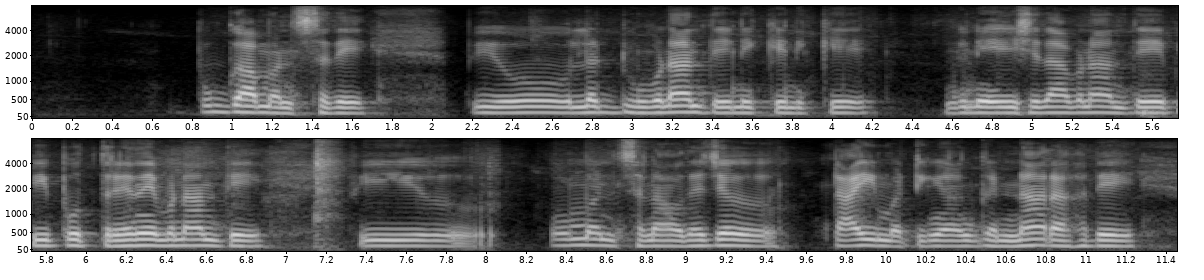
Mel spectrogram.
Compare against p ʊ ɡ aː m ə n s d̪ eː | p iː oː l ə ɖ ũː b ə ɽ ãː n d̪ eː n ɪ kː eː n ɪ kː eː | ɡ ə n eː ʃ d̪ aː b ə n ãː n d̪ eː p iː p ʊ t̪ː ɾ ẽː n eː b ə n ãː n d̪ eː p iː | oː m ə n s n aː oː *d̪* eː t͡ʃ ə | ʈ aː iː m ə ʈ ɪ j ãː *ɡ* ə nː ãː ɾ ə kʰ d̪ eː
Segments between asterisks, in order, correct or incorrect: correct, correct

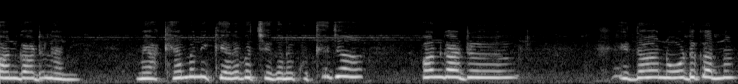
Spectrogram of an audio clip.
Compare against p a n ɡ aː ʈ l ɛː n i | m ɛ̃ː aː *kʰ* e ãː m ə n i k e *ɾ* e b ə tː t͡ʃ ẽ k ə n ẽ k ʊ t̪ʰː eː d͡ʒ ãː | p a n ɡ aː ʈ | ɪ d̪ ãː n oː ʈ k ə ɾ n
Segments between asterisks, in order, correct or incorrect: correct, correct

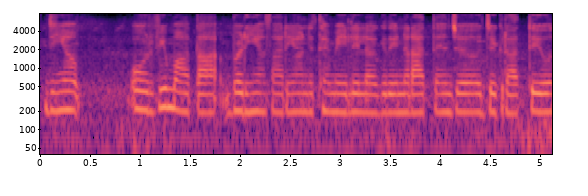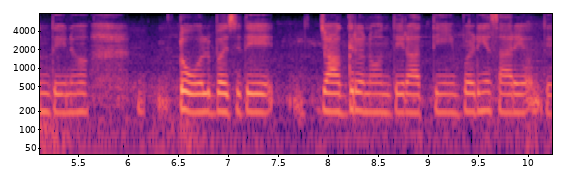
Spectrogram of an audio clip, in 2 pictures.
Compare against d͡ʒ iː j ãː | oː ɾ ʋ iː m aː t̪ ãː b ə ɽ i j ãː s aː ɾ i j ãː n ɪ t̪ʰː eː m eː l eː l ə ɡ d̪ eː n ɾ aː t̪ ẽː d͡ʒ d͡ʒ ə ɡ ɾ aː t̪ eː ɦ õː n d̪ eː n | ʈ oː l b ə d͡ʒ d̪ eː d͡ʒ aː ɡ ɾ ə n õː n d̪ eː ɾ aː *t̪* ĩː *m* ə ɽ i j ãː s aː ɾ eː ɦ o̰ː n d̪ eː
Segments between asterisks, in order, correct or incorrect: correct, incorrect: b

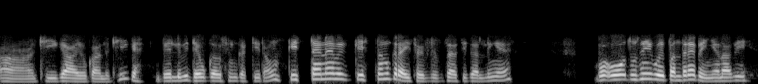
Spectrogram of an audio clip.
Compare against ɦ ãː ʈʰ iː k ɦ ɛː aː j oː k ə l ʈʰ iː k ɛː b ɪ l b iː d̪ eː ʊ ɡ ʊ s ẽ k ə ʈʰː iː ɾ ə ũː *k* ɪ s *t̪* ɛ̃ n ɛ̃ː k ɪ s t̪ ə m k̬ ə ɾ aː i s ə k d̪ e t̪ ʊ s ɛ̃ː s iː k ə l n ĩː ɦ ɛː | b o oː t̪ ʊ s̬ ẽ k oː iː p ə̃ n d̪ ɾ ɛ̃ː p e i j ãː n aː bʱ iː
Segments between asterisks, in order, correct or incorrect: correct, correct

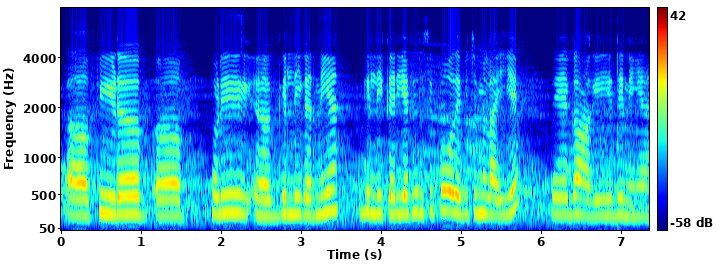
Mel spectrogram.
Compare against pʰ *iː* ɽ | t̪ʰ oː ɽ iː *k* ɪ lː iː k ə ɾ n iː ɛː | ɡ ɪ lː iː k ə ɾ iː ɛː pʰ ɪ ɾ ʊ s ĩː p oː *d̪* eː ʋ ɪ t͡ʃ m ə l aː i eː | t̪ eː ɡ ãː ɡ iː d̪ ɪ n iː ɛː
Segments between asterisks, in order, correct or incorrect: correct, incorrect: ɡ, correct

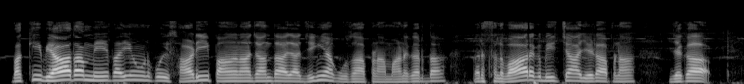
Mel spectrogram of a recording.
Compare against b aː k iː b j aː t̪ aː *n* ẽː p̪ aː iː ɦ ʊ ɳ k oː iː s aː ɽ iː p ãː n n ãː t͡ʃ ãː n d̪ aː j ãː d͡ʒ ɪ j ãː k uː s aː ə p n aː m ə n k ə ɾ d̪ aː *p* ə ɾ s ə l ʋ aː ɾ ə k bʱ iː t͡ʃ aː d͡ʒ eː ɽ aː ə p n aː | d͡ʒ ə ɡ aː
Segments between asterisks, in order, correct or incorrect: incorrect: m, correct

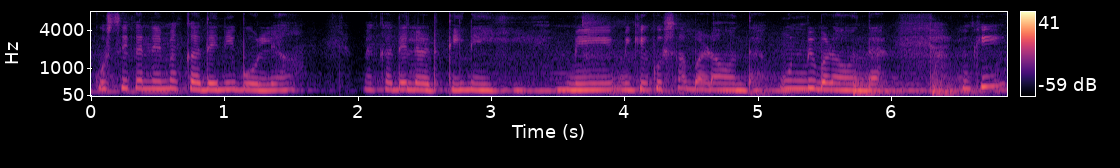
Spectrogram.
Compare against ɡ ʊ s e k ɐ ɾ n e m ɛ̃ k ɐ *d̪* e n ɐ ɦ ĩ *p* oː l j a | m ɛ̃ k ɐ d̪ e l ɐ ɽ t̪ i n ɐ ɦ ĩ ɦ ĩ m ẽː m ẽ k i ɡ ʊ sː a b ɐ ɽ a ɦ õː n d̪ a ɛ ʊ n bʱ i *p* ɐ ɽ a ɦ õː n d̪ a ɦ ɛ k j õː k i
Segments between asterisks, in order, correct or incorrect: correct, incorrect: b, incorrect: b

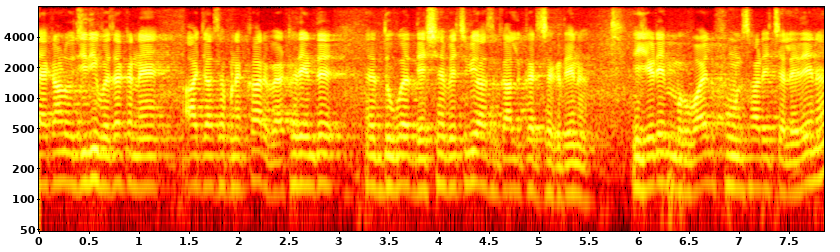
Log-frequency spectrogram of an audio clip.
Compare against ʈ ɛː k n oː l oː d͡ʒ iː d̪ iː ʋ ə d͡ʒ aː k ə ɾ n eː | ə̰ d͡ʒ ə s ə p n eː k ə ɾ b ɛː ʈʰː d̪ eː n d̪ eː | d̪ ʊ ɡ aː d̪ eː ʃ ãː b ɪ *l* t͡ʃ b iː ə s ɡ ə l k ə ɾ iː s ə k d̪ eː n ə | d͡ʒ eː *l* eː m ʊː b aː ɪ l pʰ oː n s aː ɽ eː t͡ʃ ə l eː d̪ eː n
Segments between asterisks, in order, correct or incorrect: incorrect: none, incorrect: ɽ

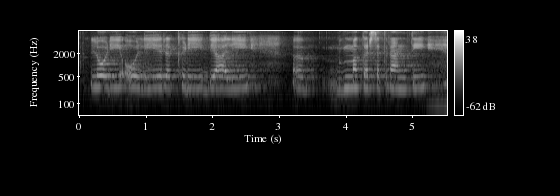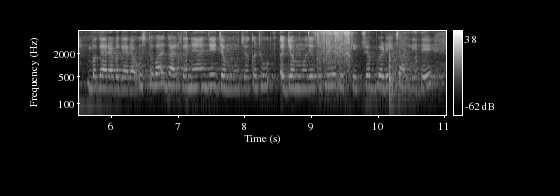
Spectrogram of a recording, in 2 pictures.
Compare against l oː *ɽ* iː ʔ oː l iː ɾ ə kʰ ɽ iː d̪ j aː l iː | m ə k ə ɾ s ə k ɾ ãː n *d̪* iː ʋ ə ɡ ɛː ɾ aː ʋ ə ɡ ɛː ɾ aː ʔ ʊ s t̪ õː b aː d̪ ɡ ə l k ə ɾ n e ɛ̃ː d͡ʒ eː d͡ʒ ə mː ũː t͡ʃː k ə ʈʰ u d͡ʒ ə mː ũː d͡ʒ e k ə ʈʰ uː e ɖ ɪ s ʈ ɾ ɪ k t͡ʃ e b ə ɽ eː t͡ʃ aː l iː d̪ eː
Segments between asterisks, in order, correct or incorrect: correct, incorrect: t̪

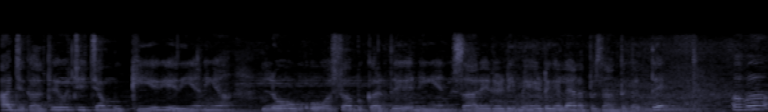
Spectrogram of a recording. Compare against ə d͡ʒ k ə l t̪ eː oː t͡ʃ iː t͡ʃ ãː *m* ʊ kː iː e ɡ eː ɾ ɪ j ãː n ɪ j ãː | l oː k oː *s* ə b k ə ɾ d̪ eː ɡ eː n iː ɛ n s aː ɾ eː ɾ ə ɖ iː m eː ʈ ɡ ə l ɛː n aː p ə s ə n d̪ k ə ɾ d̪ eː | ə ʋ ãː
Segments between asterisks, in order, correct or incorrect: correct, correct

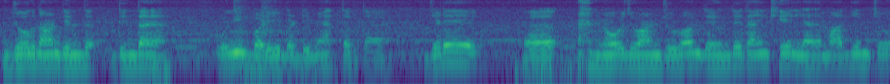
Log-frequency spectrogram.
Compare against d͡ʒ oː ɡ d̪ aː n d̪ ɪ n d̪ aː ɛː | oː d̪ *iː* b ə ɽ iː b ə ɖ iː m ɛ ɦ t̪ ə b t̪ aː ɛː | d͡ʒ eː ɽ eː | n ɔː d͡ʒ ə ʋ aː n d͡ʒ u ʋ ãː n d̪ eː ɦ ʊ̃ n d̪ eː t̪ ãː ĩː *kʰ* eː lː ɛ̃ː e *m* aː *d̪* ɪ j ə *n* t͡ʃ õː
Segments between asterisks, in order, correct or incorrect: correct, correct, correct, correct, incorrect: m

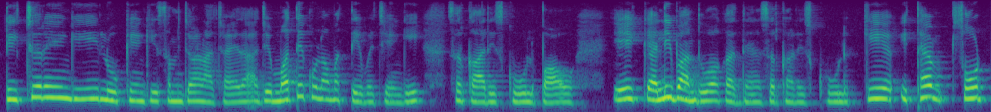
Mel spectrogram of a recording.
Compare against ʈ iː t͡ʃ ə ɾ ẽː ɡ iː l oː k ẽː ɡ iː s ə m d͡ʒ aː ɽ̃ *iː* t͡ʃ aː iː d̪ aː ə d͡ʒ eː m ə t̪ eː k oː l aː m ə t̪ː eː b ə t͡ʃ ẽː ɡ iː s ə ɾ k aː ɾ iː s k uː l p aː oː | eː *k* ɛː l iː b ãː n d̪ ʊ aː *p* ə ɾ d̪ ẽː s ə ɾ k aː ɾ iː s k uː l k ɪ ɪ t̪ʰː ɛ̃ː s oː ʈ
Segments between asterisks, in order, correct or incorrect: incorrect: aː, correct, incorrect: k

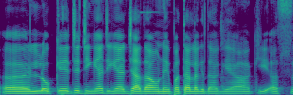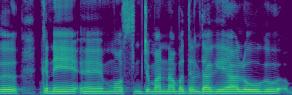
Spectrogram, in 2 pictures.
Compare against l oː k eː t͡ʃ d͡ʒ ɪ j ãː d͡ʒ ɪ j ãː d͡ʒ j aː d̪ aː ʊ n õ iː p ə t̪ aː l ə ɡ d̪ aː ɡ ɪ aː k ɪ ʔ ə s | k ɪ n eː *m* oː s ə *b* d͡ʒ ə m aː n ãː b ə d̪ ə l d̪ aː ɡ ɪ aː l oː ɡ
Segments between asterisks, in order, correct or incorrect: correct, incorrect: m

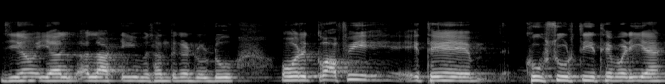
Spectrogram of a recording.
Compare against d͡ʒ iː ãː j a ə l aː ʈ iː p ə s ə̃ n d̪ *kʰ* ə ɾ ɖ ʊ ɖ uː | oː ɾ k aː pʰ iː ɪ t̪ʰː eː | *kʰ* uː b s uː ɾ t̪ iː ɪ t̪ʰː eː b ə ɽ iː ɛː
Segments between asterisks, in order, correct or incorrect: incorrect: k, correct

